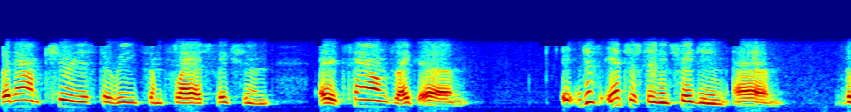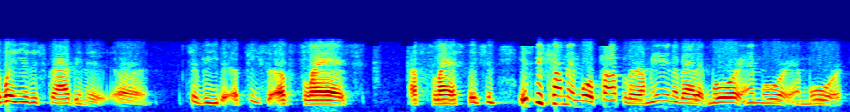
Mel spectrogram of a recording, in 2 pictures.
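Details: Adult woman speaking, telephone-quality line; normal speech.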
